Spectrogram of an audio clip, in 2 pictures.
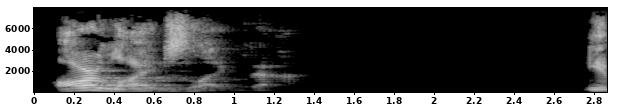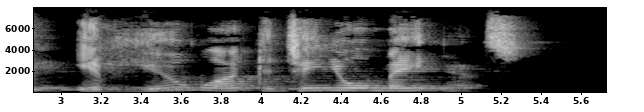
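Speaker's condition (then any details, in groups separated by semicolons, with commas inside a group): Cleft palate; 7 years of speech therapy, oral appliance once worn to help speak properly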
